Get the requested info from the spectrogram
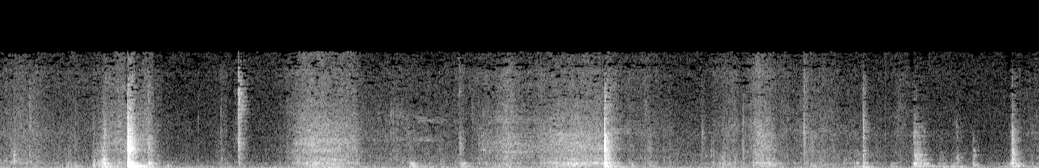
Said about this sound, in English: You can open the door, sorry, should you open the door?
